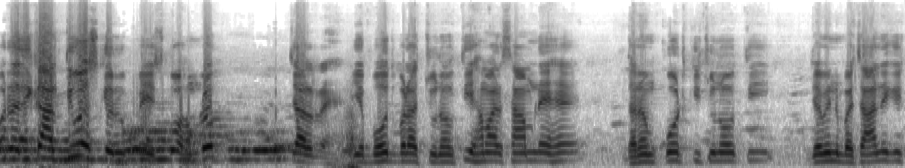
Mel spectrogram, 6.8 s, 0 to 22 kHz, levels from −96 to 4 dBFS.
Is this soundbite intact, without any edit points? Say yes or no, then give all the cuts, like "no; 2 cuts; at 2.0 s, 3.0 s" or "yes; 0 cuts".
no; 1 cut; at 2.5 s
